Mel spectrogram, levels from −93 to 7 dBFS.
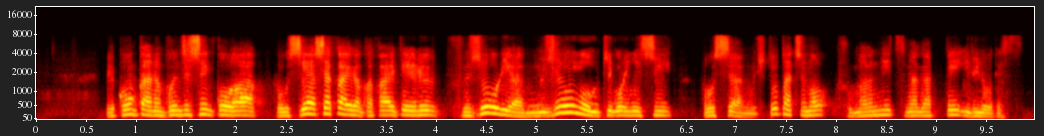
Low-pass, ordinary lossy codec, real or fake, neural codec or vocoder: none; none; fake; codec, 16 kHz, 1 kbps, FreqCodec, smaller model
